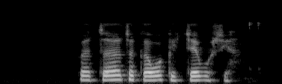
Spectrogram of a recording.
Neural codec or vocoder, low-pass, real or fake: none; 7.2 kHz; real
